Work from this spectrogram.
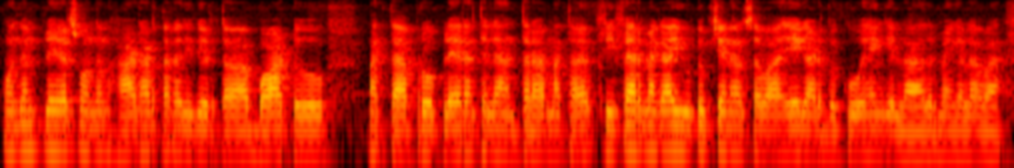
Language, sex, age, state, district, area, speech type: Kannada, male, 18-30, Karnataka, Bidar, urban, spontaneous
